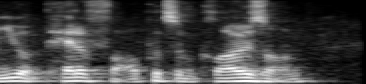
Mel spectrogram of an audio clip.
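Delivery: ordinary talk, nothing marked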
